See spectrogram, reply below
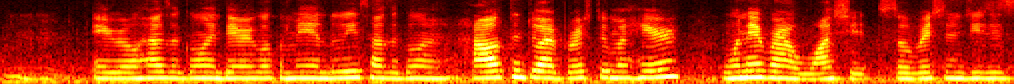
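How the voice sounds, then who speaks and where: A woman's voice: mid-range voice, little pitch movement, moderate pace, a little mellow. Texas woman chatting on a live stream, reading out comments, noisy background. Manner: chatty, greets viewers by name, answers questions. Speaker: livestream host.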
